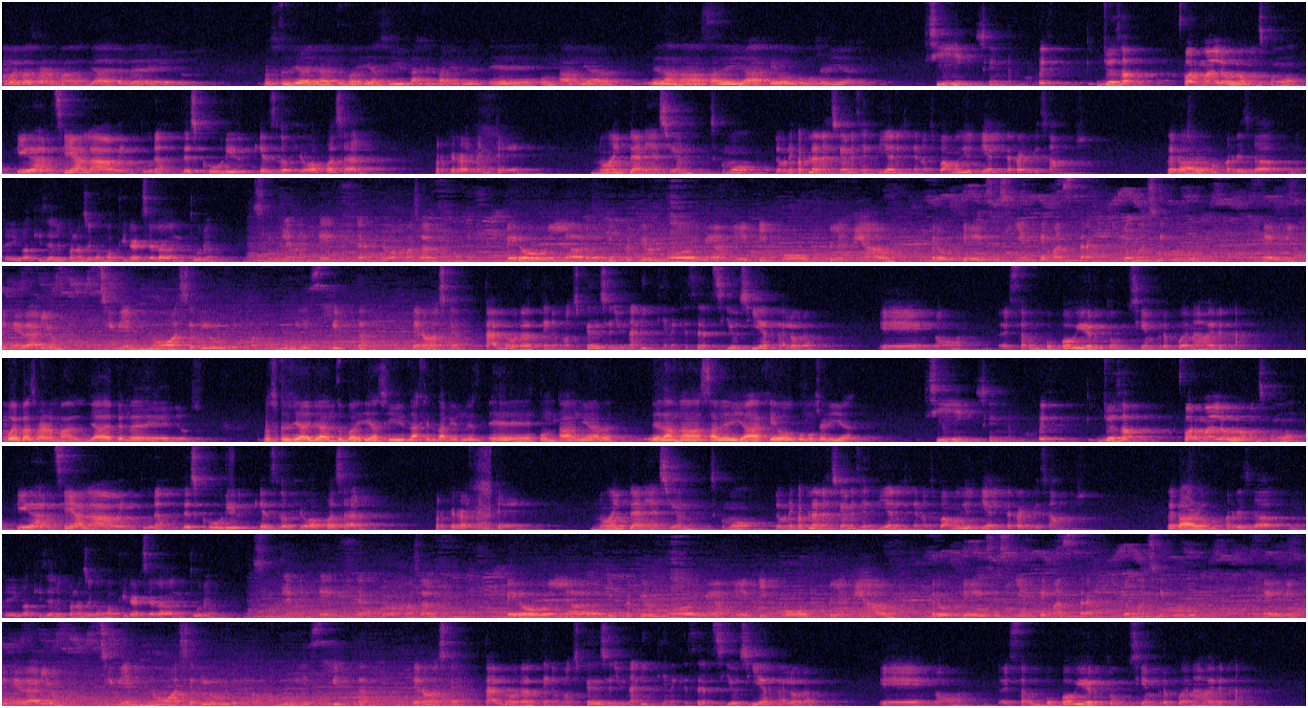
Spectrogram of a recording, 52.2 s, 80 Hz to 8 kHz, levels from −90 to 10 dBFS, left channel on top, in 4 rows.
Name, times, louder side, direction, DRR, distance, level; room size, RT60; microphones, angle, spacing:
voice 1, 0.0-1.9 2.6-6.2 6.4-8.5 17.8-17.9 24.8-25.2, right 4 dB, 60° right, 0.3 m, -21 dB
voice 2, 9.3-10.5 10.9-11.3 11.8-16.7 17.4-18.3 18.9-23.7 24.7-30.5 31.1-35.1 35.4-38.1 38.6-39.8 40.1-42.8 43.2-47.2 47.9-48.8 49.1-51.5, left 1 dB, 5° left, 0.4 m, -27 dB
sound 1, 28.5-43.7, left 1 dB, 40° left, 1.6 m, -34 dB
7.6 x 5.1 x 3.1 m
head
